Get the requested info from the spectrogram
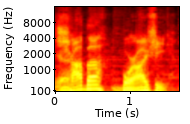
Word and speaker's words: Csaba Borzasi: Copywriter, Chaba Boraji, I think is how you say it. – Sounds right to me.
